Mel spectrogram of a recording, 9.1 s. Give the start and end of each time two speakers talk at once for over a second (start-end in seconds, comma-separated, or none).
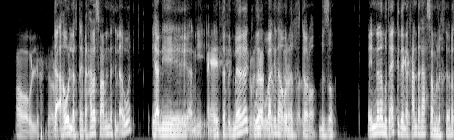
4.2-6.2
